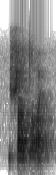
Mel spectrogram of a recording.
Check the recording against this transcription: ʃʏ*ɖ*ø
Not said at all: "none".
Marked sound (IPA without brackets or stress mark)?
dˤ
